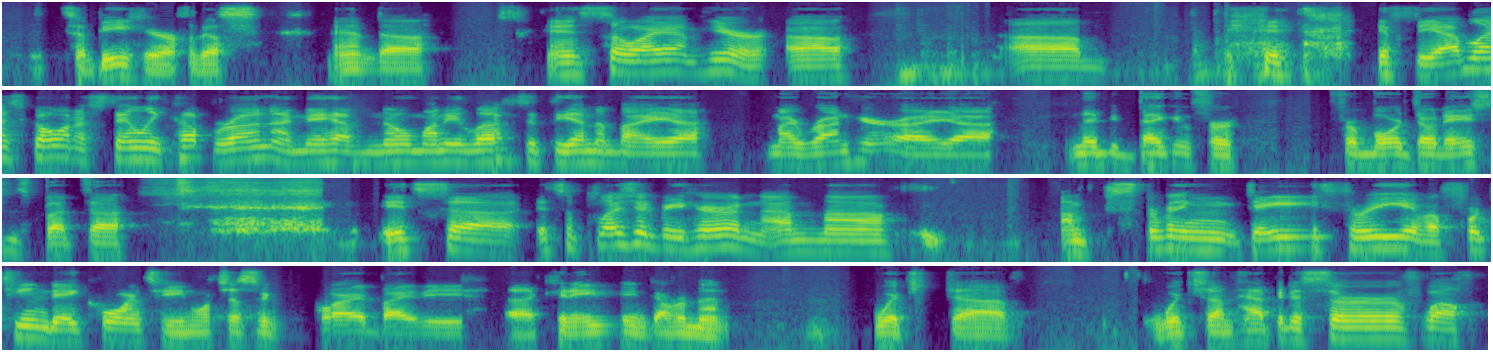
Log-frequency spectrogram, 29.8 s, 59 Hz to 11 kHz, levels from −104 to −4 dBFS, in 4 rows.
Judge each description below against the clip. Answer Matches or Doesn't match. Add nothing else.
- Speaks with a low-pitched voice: Matches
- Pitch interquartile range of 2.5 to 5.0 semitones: Doesn't match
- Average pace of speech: Matches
